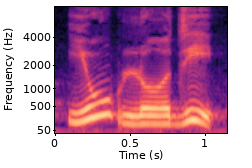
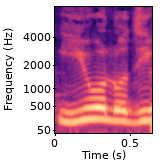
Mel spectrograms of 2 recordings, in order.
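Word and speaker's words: eulogy: দেব তাহলে কি হল ইউলজি একে আমরা ইওলজি বলতে পারবো না মনে রাখবা ইউ ইউ সাউন্ড দেবে তাহলে আমরা আরো একটি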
